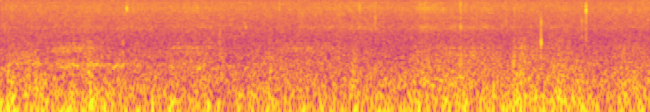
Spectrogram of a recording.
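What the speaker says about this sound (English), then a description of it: "Well, it's pretty windy up here, so hopefully you can hear me okay." Strong wind on a mountain ridge along the Pacific Crest Trail buffets the microphone with low, rumbling gusts that rise and fall continuously, with no voice heard.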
